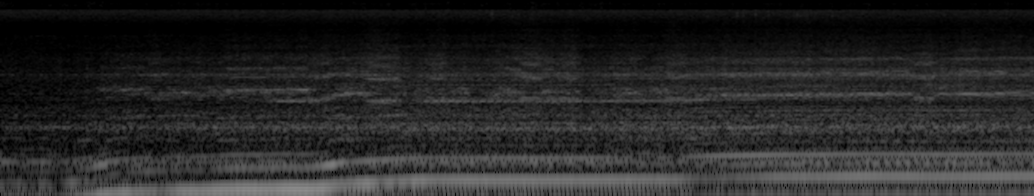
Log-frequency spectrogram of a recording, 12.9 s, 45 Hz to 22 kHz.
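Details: 2007 Honda Civic Si driving with a low engine drone and a thin whine that rises and falls with speed. The transmission or clutch is suspected; the cause is not confirmed.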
